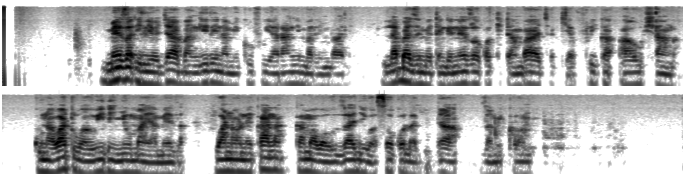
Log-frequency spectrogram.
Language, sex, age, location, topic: Swahili, male, 25-35, Nairobi, finance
